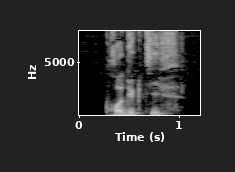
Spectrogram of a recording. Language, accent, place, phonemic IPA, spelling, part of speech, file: French, France, Lyon, /pʁɔ.dyk.tif/, productif, adjective, LL-Q150 (fra)-productif.wav
- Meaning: productive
